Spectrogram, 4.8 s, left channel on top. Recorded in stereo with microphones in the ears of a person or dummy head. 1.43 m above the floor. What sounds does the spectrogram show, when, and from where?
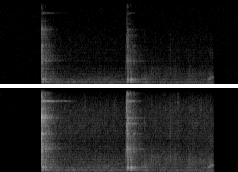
0.8 s hammering: 70° right (ahead or behind)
